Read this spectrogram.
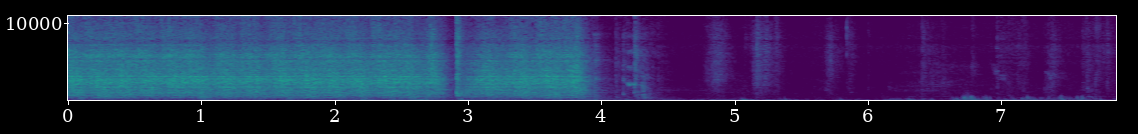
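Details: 1965 Chrysler 300 with 383 V8, sat 17 years in California desert since 2005, first start attempt on a gallon of gas fed to the fuel line: about four seconds of even starter cranking, no catch; owner guesses timing slightly off.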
